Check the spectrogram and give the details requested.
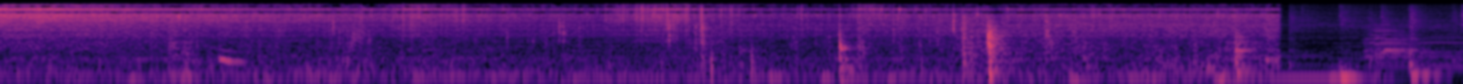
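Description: Food sizzling in a hot pot while it is stirred, with a few sharp knocks of the utensil against the pot. Music cuts in near the end.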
